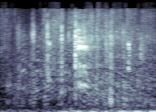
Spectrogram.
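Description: Birds in the video game Sir, You Are Being Hunted give soft cooing and chirping calls against a faint outdoor ambience, quiet and somewhat distant, with a few short repeated notes.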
